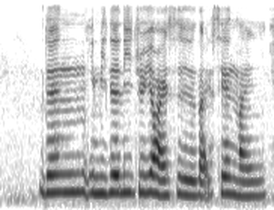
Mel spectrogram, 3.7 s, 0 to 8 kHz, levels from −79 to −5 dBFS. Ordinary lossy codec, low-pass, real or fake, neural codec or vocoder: none; 7.2 kHz; fake; vocoder, 22.05 kHz, 80 mel bands, HiFi-GAN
